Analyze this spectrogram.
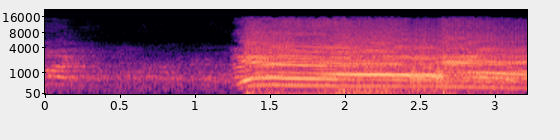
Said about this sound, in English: Those boos from the Mexican crowd.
